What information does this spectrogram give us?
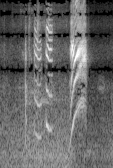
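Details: Young male plum-headed parakeet imitating a ringneck parrot's voice: a few soft, wavering squeaky notes followed by one loud, harsh, descending squawk.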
